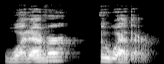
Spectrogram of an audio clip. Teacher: super short for what, super short for the, link those with no pause between.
